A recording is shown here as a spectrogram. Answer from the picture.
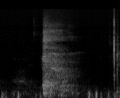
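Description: A man's short throat noise: one cough-like burst about a second in, fading quickly.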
